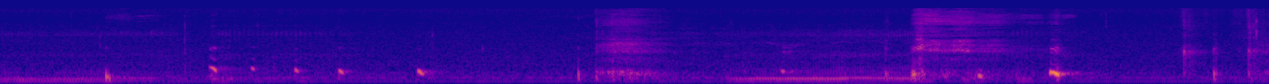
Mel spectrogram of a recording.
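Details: Awake female dog Wendy, eyes open, snoring indoors: a row of quick clicking taps, a burst of noise, then one steady low buzzing snore lasting about half a second, followed by further sharp clicks.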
